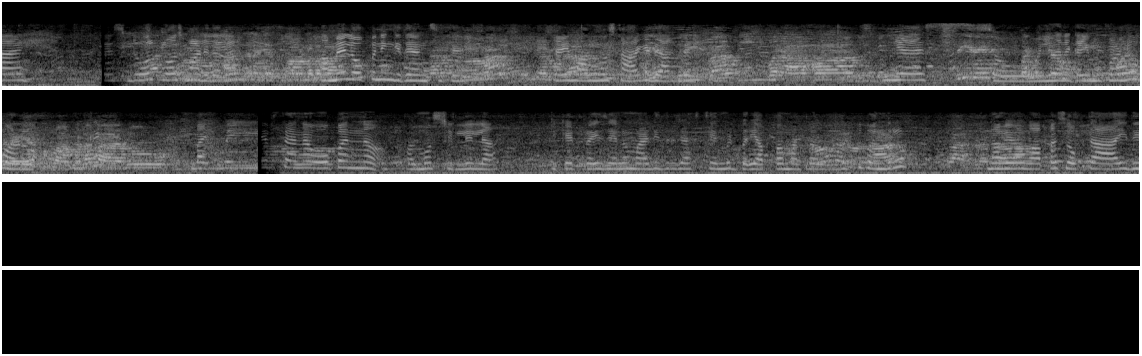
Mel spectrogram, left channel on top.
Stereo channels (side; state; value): right; silent; digital silence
